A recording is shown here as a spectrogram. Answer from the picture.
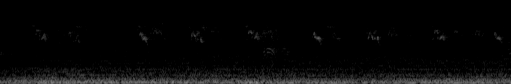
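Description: A bird chirping over and over, short high downward chirps about twice a second, over a steady low outdoor rumble.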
